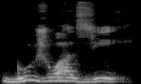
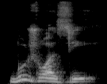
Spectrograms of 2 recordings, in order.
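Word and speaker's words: bourgeoisie: That is pronounced bgeoisi. Bgeoisi.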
